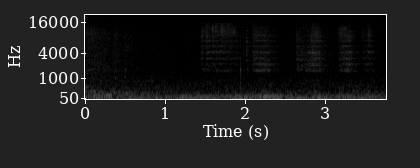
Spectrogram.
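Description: Coriander seeds being dry-roasted in a pan for a stuffed brinjal masala curry, with light scraping and clinking of a utensil stirring them and a few brighter rattling bursts, close and fairly quiet, no talking.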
